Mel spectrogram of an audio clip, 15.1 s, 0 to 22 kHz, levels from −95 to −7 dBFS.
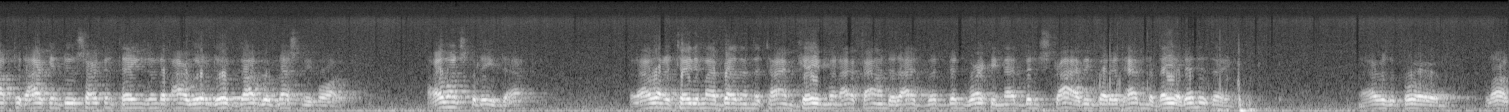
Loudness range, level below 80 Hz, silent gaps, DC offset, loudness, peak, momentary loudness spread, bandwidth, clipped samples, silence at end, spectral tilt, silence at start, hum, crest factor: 4 LU; -36 dBFS; none; under 0.1%; -19 LUFS; -6 dBFS; 22 LU; 19 kHz; under 0.1%; 0 s; -7 dB/octave; 0 s; none; 14 dB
